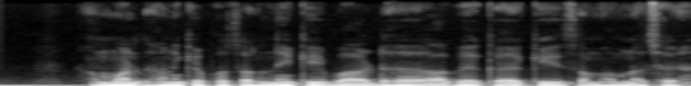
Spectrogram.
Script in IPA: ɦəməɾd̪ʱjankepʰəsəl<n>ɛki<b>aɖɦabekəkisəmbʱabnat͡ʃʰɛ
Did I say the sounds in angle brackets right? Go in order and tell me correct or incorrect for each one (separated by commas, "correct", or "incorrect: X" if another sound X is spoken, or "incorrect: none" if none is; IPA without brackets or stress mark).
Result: correct, correct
